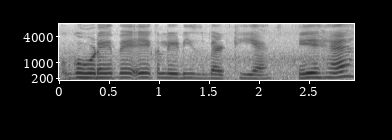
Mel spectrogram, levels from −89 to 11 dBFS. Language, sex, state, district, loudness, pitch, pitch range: Hindi, female, Haryana, Jhajjar, -15 LUFS, 225 Hz, 205-230 Hz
